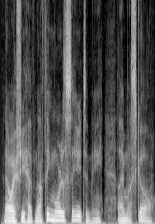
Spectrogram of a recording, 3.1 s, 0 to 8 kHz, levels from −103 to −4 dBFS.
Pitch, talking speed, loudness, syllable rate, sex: 125 Hz, 250 wpm, -16 LUFS, 5.3 syllables/s, male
